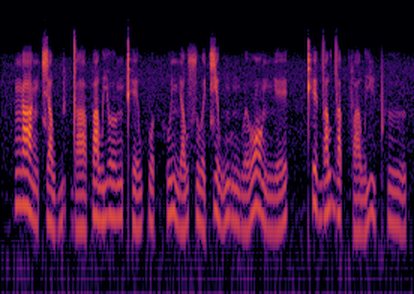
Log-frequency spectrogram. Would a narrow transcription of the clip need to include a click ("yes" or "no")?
no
